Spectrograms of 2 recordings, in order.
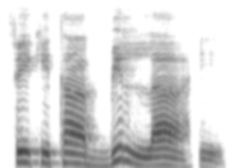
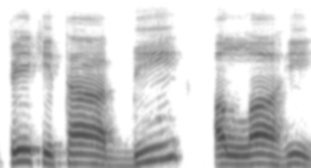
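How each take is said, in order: First: The words are joined into one connected stretch. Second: The words are said separately, not joined.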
